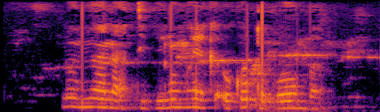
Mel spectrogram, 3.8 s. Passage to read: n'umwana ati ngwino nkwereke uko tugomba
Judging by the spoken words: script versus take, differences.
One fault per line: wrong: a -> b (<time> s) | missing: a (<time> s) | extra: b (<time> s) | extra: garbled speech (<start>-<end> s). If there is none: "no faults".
no faults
